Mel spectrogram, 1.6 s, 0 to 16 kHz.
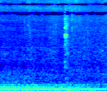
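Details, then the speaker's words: Newly installed AO Smith BTR-500 boiler (Honeywell gas valve replaced twice, about 7.5" WC gas pressure): steady low burner roar continuing with power off, stopping only when gas is shut off; gas valve appears reversed, flame roll-out too. "we don't want to kill the occupants of the country club so we have and it's still going too by look at this it's still going power's off"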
